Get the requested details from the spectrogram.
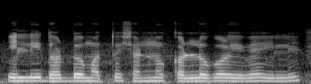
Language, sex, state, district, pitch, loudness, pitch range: Kannada, male, Karnataka, Bidar, 155 Hz, -15 LUFS, 150-160 Hz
